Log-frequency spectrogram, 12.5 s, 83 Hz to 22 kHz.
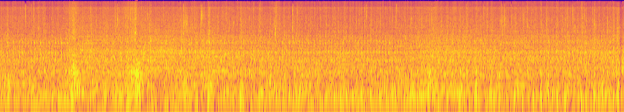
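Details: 1980 Chrysler 45 hp outboard, new coil packs, after a crank-no-start complaint: steady even idle with no misses, surging or knocking; healthy, no-start likely from not using the warm-up fast-idle lever.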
